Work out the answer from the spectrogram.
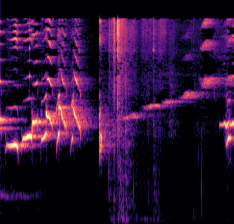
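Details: White-rumped shama, a house bird never taken to contests, sings a run of rising whistled slurs, then a sharp click and scratchy rasping notes over a quieter thin whistle.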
